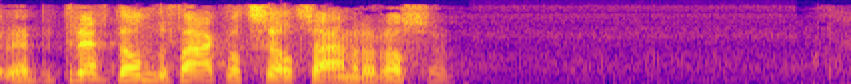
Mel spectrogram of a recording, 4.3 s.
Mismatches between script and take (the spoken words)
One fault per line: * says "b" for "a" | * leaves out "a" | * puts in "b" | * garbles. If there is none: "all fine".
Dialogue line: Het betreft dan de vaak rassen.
* puts in "wat zeldzamere"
